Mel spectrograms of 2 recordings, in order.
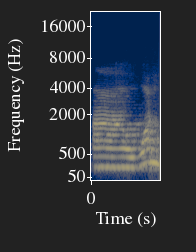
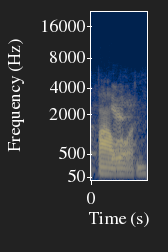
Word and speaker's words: Pawoon: Pawon ya bacanya ya, Pak Roland ya? Iya, betul sekali Ibu Tri, Pawon.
